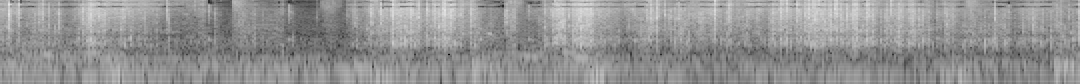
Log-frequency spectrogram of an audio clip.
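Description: A car engine idles with a low, steady rumble from inside the car.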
